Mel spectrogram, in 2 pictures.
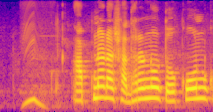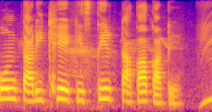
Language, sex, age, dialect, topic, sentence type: Bengali, female, 36-40, Standard Colloquial, banking, question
